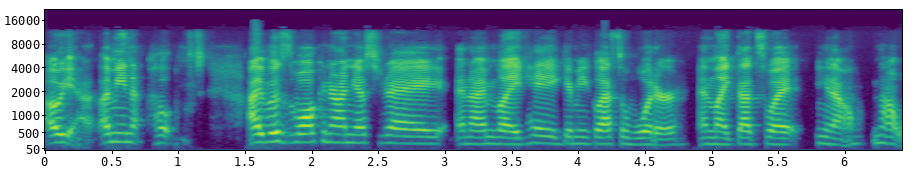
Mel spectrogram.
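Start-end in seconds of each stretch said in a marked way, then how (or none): 3.6-4.8 put-on, played-up Philadelphia accent. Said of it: "I'm a Philly girl".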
